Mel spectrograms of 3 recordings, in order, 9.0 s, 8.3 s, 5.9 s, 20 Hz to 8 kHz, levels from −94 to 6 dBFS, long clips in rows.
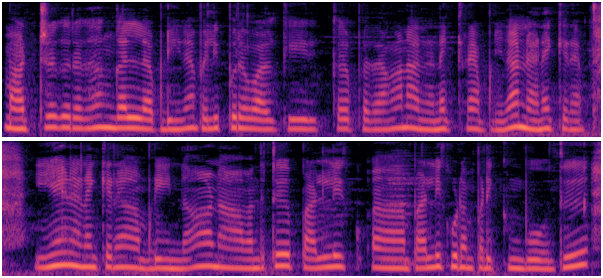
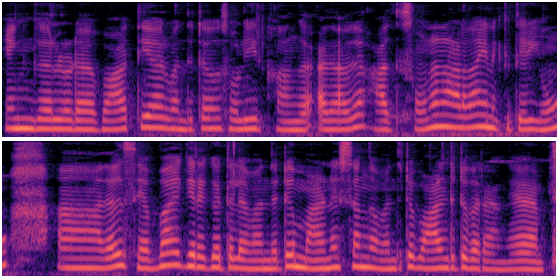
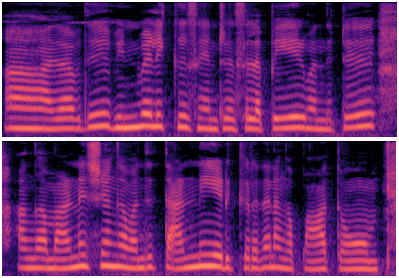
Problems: none marked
